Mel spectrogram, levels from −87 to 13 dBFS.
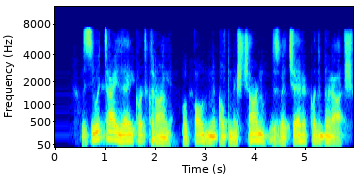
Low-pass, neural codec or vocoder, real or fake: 7.2 kHz; codec, 16 kHz, 0.5 kbps, FreqCodec, larger model; fake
